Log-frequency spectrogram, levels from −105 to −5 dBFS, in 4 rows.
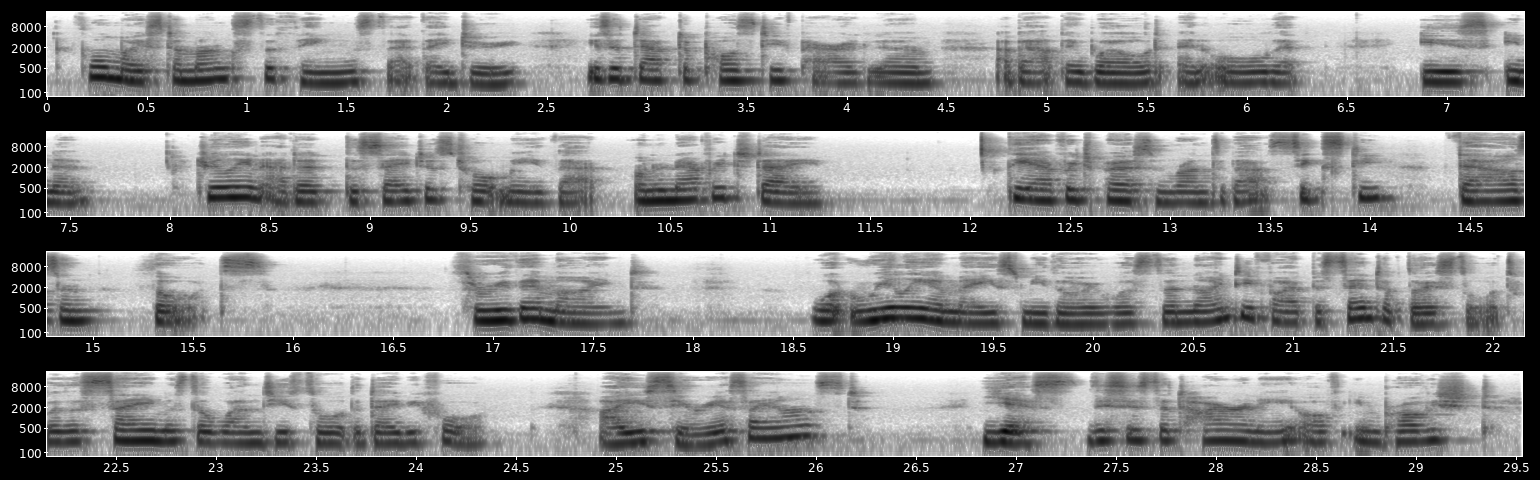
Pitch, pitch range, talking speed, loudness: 205 Hz, 195-225 Hz, 155 wpm, -27 LUFS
